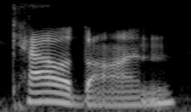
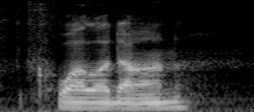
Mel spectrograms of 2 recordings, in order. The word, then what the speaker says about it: Qalydon: And I'm trying to pronounce the word the way that they pronounce it in the show, which is like a QU pronunciation. Whereas before, I used to just say Caledon. But yeah, they have the little qua in there.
